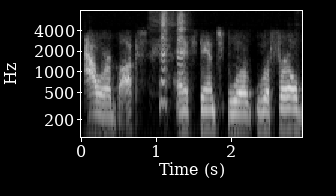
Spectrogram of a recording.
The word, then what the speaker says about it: rBux: point systems yeah so we call them our box which phonetically sound like our box and it stands for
